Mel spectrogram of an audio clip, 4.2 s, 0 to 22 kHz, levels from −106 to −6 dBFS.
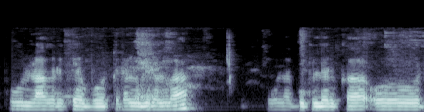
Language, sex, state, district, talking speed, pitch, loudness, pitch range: Rajasthani, male, Rajasthan, Nagaur, 170 wpm, 110 Hz, -23 LUFS, 110-115 Hz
